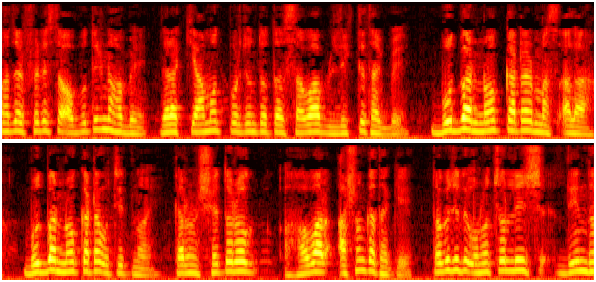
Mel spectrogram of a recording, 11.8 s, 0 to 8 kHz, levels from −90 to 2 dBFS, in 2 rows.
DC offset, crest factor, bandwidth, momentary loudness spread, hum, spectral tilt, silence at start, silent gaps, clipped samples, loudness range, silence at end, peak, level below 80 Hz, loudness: under 0.1%; 20 dB; 7.6 kHz; 12 LU; none; -6.5 dB/octave; 0 s; none; under 0.1%; 3 LU; 0 s; -4 dBFS; -50 dBFS; -24 LUFS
